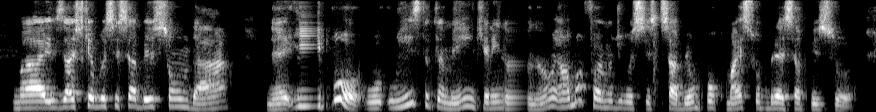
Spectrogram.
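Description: Against a quiet background, a man with a high pitch and a dark, mellow tone speaks at a moderate pace with ordinary pitch variation. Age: 20s. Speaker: psychology student and podcaster. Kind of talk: casual chat.

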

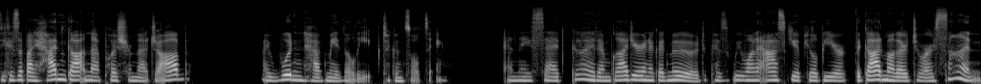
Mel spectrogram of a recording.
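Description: This woman has a normal speaking voice at medium pitch with fairly even intonation, and the sound is dry and close with no echo. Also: fairly quick pace, very clean recording, silent background. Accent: American. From Connecticut. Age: 40s. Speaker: podcast host. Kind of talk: solo reflective monologue.

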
